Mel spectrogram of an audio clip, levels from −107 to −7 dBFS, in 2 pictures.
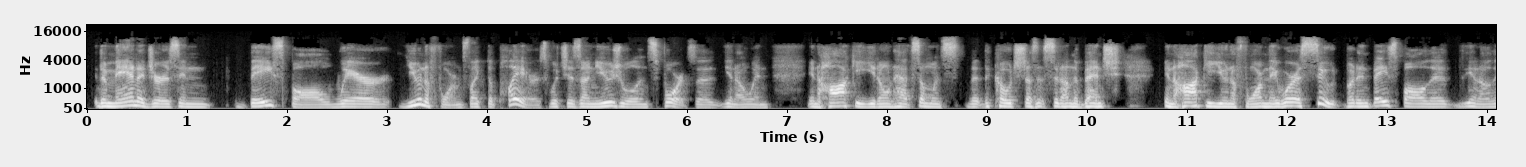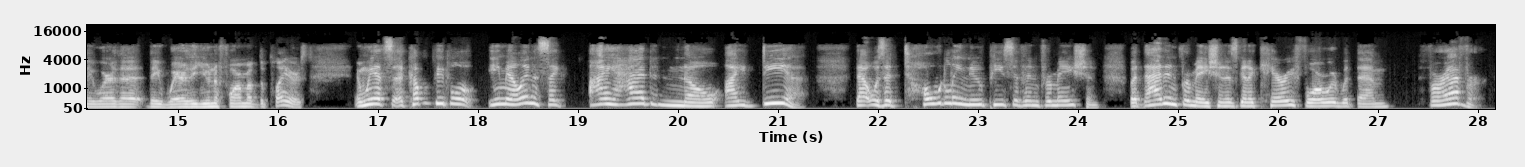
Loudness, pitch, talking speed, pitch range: -20 LUFS, 150 Hz, 190 wpm, 135-195 Hz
